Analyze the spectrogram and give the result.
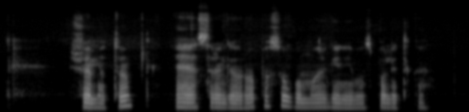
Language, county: Lithuanian, Panevėžys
